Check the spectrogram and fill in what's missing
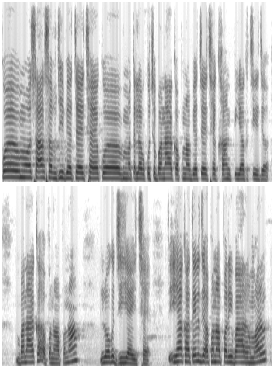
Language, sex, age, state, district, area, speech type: Maithili, female, 30-45, Bihar, Begusarai, rural, spontaneous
